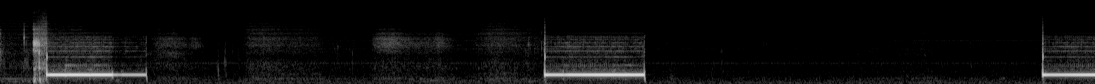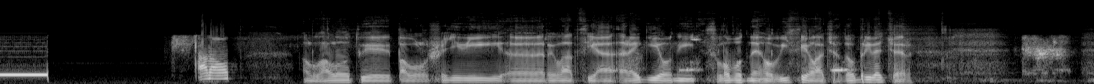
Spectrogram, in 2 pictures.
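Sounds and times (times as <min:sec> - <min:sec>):
telephone ringing tone while calling a race organiser: 0:00.4 - 0:01.5, 0:05.4 - 0:06.5, 0:10.4 - 0:11.5
speech: 0:13.0 - 0:13.4, 0:14.0 - 0:20.2.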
